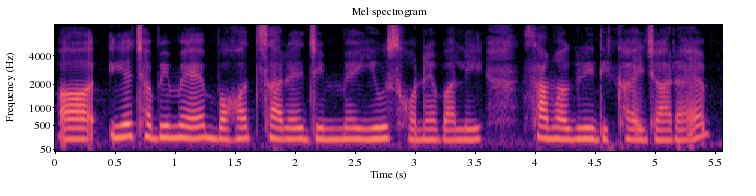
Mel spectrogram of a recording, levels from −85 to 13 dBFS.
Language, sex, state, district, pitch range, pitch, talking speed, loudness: Hindi, female, Assam, Kamrup Metropolitan, 210-230 Hz, 220 Hz, 170 wpm, -17 LUFS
